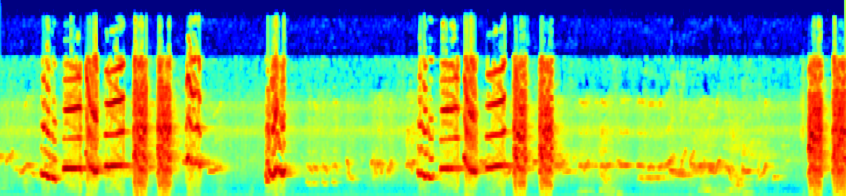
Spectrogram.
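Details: Oriental magpie-robin singing loudly, used to provoke rival magpie-robins to answer: rapid phrases of sharp whistles and harsh rasping bursts, pauses between, softer twittering in the background.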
